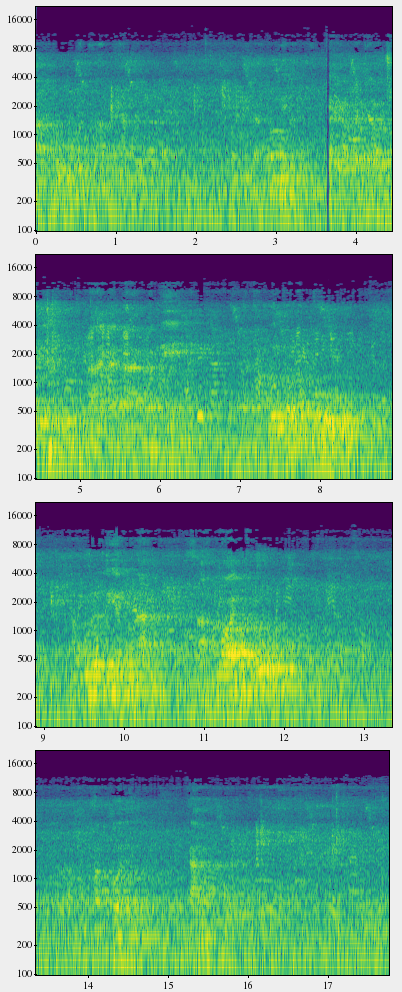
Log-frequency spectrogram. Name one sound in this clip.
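A crowd of people murmur in the background.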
